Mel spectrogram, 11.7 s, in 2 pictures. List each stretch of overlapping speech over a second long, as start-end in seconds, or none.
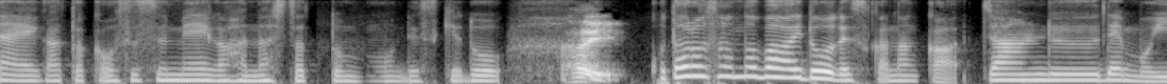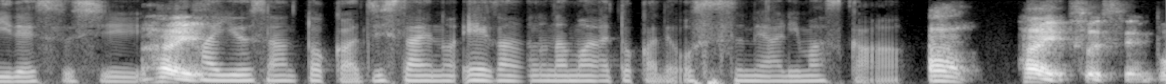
none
